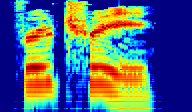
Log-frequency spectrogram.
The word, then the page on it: fruit tree: British English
